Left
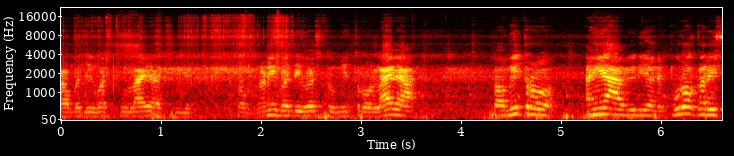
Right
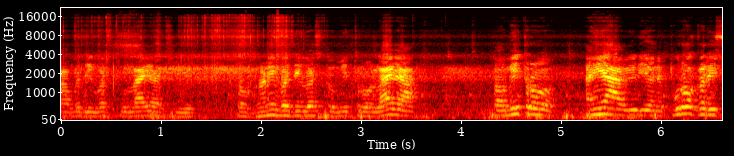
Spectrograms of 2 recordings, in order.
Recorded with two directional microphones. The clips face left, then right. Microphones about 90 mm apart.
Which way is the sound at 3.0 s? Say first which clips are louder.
Left 1 dB; 10° left (ahead or behind).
